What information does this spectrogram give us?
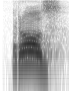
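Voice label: "роз", Komi, female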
